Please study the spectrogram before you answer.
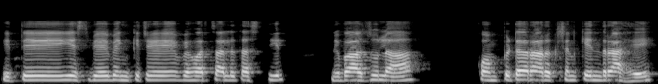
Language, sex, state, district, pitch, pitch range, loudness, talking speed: Marathi, female, Maharashtra, Pune, 200 Hz, 195-205 Hz, -14 LUFS, 110 wpm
